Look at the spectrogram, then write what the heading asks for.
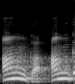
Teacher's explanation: अंक में खाली नाक से हवा निकलती है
